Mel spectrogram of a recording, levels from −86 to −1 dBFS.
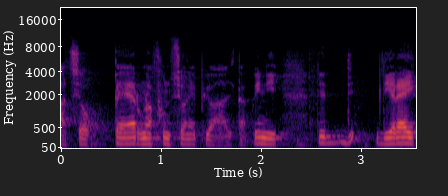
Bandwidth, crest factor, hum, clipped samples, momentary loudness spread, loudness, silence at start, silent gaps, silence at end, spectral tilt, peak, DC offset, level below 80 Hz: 13 kHz; 22 dB; none; under 0.1%; 12 LU; -46 LUFS; 0 s; none; 0 s; -4 dB/octave; -24 dBFS; under 0.1%; -84 dBFS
